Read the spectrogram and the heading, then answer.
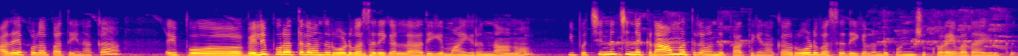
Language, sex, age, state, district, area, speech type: Tamil, female, 30-45, Tamil Nadu, Viluppuram, urban, spontaneous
